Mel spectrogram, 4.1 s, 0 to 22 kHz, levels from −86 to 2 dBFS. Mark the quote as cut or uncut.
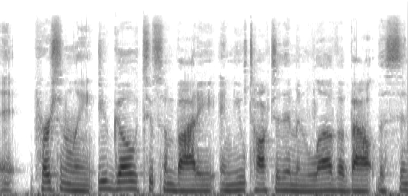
cut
